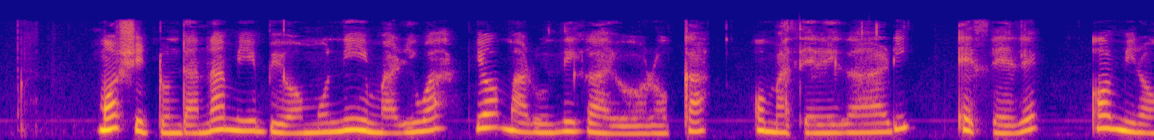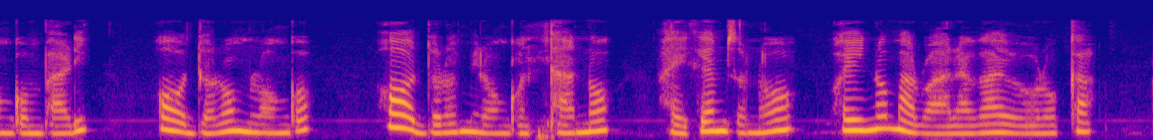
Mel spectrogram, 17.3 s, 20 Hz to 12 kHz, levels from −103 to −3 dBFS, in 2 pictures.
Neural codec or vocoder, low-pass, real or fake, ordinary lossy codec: none; 7.2 kHz; real; AAC, 48 kbps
